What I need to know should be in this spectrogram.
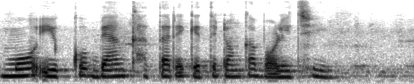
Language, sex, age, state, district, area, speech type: Odia, female, 18-30, Odisha, Ganjam, urban, read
